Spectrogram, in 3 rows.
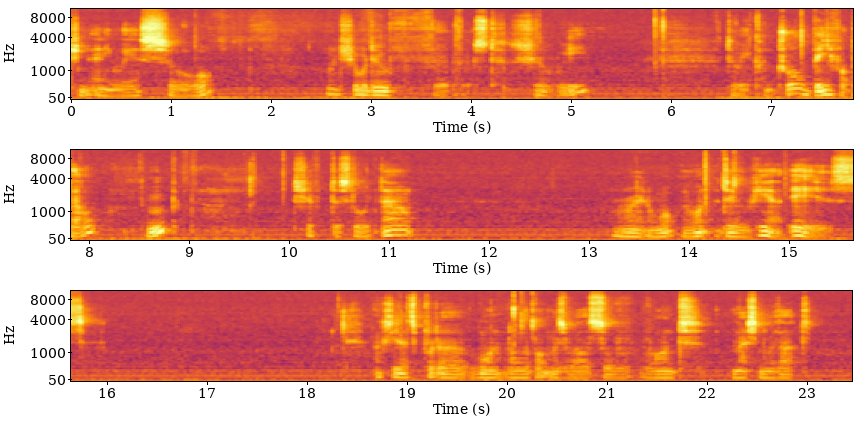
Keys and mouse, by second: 7.4 ctrl+b, 14.5 shift+click, 19.8 ctrl+r.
